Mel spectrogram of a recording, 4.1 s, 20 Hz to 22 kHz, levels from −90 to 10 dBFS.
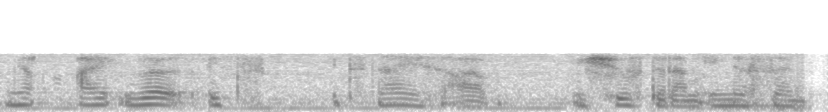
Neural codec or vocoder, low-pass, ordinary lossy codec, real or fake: none; 3.6 kHz; none; real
